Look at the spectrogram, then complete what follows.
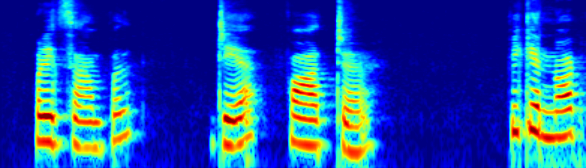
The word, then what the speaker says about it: Vater: It is always pronounced as V and has the sound of F. For example, der Vater. We cannot pronounce it as der Vater. It is always der Vater, which means the father.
